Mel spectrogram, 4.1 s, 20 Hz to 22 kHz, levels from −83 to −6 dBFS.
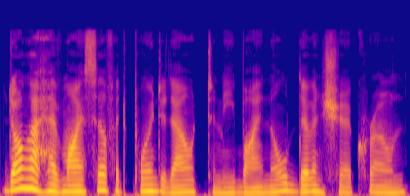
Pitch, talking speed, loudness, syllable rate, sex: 125 Hz, 220 wpm, -19 LUFS, 5.3 syllables/s, male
